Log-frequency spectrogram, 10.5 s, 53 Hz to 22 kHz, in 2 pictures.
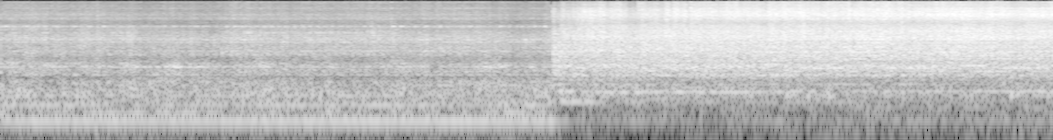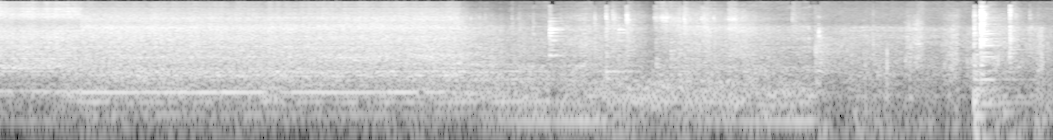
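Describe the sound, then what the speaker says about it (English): A bandsaw cuts a part for a 1949 Chevrolet gasser, a steady loud mechanical whine whose tone shifts as the cut progresses before winding down with a few knocks at the end. "let's cut as much out on the bandsaw as we can."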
